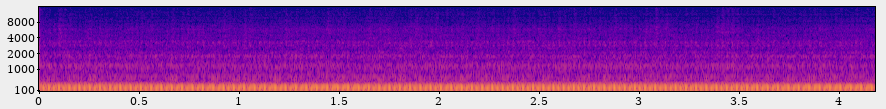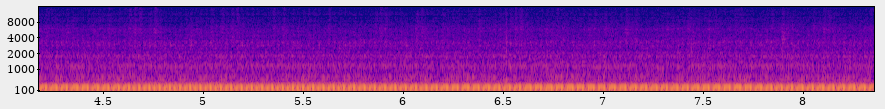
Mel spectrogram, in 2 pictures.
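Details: 2013 Hyundai Genesis Coupe 2.0 automatic; steady low idle with fast even rattle about three per second, owner suspects engine, engine mounts, or low-hanging exhaust, source unknown.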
